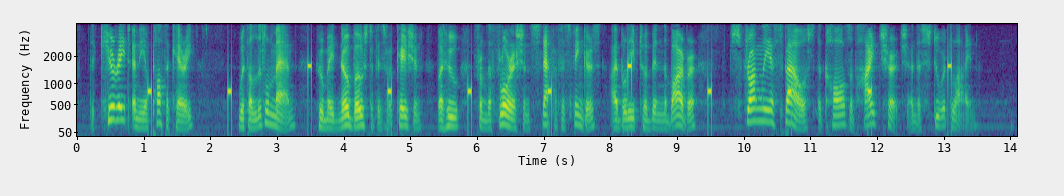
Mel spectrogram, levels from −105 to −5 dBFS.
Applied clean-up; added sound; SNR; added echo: none; Stream; 5 dB; none.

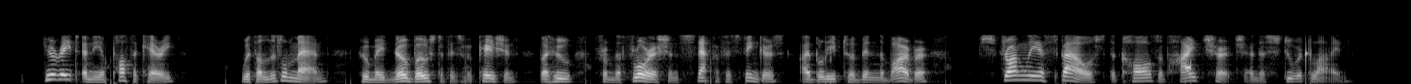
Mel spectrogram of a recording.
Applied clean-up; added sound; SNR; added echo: neural mask model DeepFilterNet 3.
